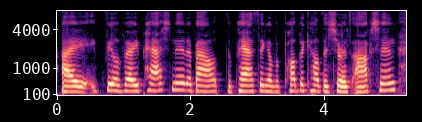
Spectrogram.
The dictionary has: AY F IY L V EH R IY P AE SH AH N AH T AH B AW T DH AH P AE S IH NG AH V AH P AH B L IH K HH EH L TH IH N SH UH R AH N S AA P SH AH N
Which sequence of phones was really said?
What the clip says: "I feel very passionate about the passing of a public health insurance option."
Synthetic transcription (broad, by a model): AY F IY L V EH R IY P AE SH AH N AH T AH B AW T DH AH P AE S IH NG AH V AH P AH B L IH K HH EH L TH IH N SH UH R AH N S AA P SH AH N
